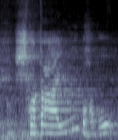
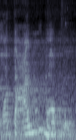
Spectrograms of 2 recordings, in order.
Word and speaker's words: শতায়ু ভব: শতায়ু ভব। শতায়ু ভব মানে কি? 100 বছর আয়ু লাভ করো। ওনার তো সব উচ্চারণ হয় না। উনি যেই সেবা দেশে উনি কয় হতায়ু ভব।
